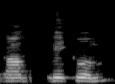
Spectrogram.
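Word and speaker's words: قَبْلِكُمْ: Jadi qab, qablikum, gitu. Bacanya gitu. Qablikum. Coba diulang. Qablikum Ya, qab dipantulkan di kol-kolah.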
